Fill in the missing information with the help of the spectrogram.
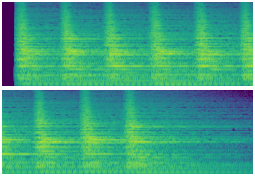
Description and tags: the oldscool scary sound you often hear in movies
Created in fl studio with the vst called sakura
if you want to know the cord, please ask me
